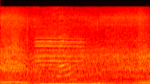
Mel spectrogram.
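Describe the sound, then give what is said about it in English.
A hatchback car drives in the video game Grand Theft Auto V on Xbox One, giving a continuous low engine drone that dips in pitch early on and then holds fairly steady, with a faint higher whine above it. “This is a nice hatchback. I think I'm gonna go put some insurance on this. I'm gonna drive North Carolina style.”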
